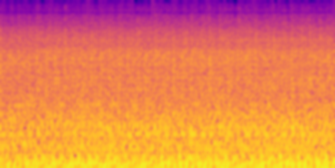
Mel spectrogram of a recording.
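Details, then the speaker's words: Small single with Nikki carburettor, restarted after running poorly: smooth, regular idle with a steady low thrum and no stumbling or misfires. It runs fine now; the owner suspects the earlier trouble was water or moisture. "I just had it running and now it runs fine. Nice. Well, for now at least. So, perfect."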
